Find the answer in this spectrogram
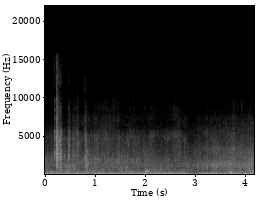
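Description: Wind rumbling on the microphone by the sea, with a steady wash of sea and surf behind it. A few brief clicks come within the first half-second.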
